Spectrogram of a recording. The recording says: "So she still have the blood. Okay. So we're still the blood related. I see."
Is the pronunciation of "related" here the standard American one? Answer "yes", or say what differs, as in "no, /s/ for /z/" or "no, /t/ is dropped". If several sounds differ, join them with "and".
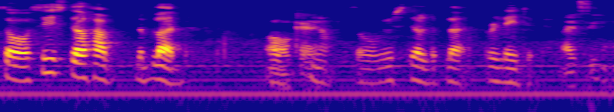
yes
